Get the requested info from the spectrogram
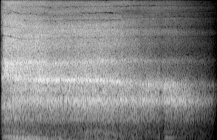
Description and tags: male sighs, 'end of the day'-sigh
sigh, male, aaah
